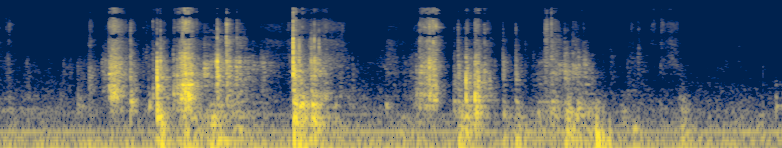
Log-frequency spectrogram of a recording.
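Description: Bifold closet doors being opened and handled: a series of irregular knocks and rattles over several seconds.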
